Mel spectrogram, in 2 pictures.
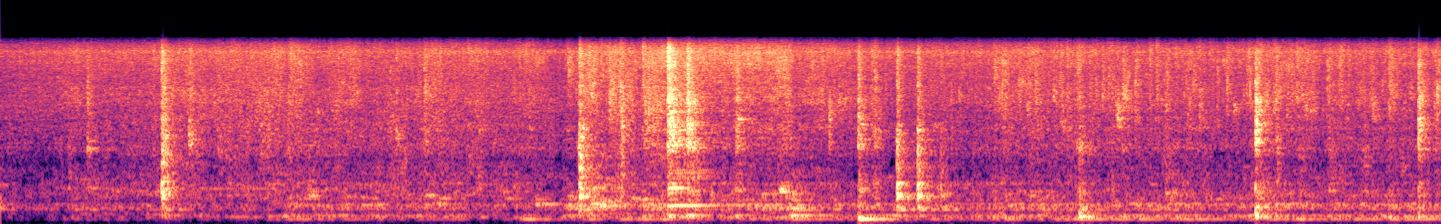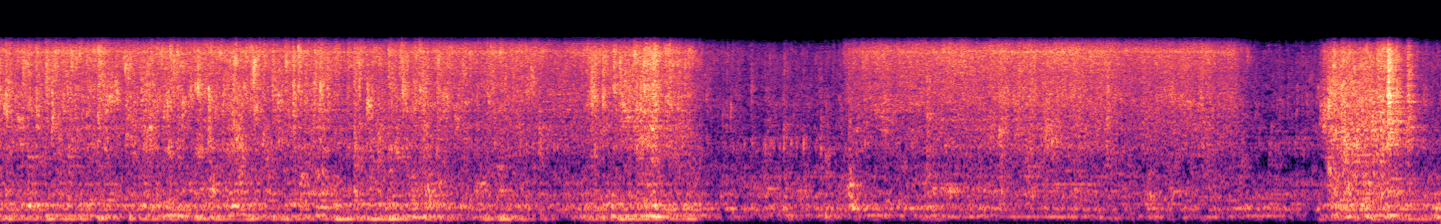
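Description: Chicken curry sizzling and bubbling in a steel kadai: a steady frying hiss with scattered sharp pops and spatters, a cluster of them about six seconds in.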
